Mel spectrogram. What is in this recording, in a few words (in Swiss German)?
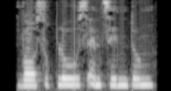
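"wasserblosentzindung", Alsatian; medecine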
